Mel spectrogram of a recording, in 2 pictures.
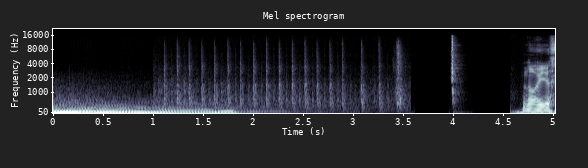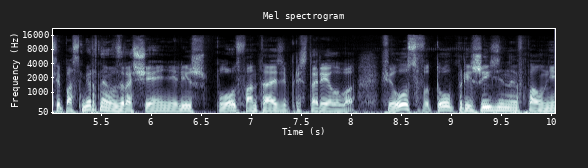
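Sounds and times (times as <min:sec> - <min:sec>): sharp click: 0:01.0 - 0:04.2.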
